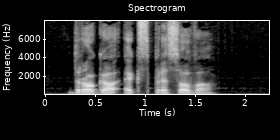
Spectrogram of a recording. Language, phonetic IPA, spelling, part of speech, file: Polish, [ˈdrɔɡa ˌɛksprɛˈsɔva], droga ekspresowa, noun, Pl-droga ekspresowa.ogg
